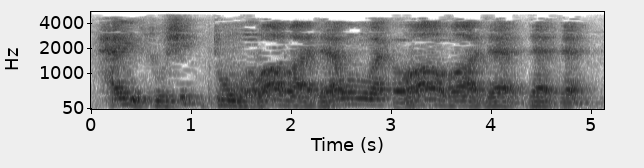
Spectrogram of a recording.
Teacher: حيث شئتم راغدا، إياك وأن يجعل تفخيم يؤدي تفخيم الراء والغين إلى تفخيم الدال فتصبح ضادا أو قريبة من الضاد. لا، احرص على ترقيق الدال بعد الحرفين المفخمين، بعد الراء والغين المفخمتين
